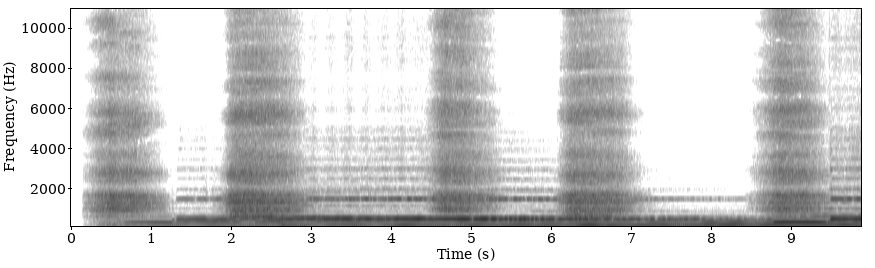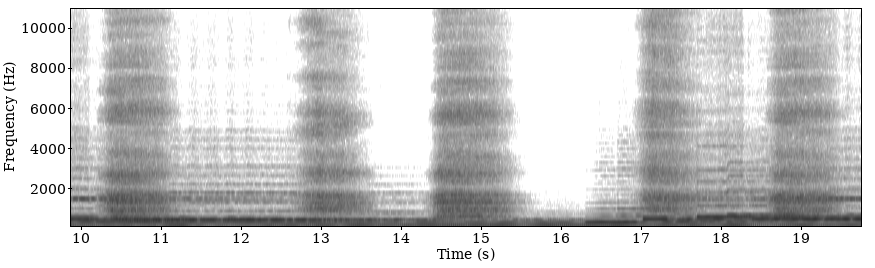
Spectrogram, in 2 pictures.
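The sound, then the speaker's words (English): Recorded rhythmic breathing for a Tummo breathing exercise: evenly paced, airy inhales and exhales repeat many times over sustained ambient musical tones. “You can follow along with the pace of the recorded breath that you hear.”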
